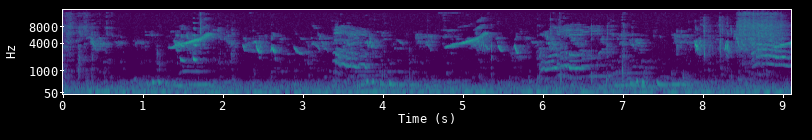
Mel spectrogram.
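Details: Several chicken chicks giving bright, falling peeps in irregular overlapping bursts throughout, with a constant low-pitched hum underneath.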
